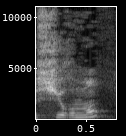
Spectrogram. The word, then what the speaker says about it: sûrement: Par contre, quand on regarde le deuxième ENT et le deuxième S, le ENT de sûrement appartient à un adverbe.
